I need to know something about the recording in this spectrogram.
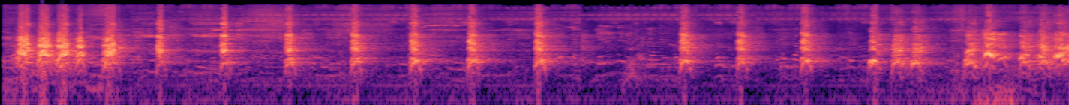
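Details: Street dogs barking at a Labrador, loud sharp barks in quick bursts, several overlapping at the start and end, with steady single barks roughly every second between and some faint talk.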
